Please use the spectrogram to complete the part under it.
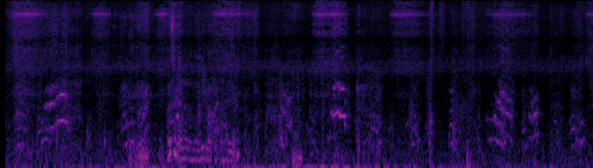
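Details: Newborn Golden Retriever puppies, one day old, from a litter of nine born to a young mother in Nampyeong-eup, Naju, South Korea; thin high squeaky whimpers rise and fall among low rustling and handling noise.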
